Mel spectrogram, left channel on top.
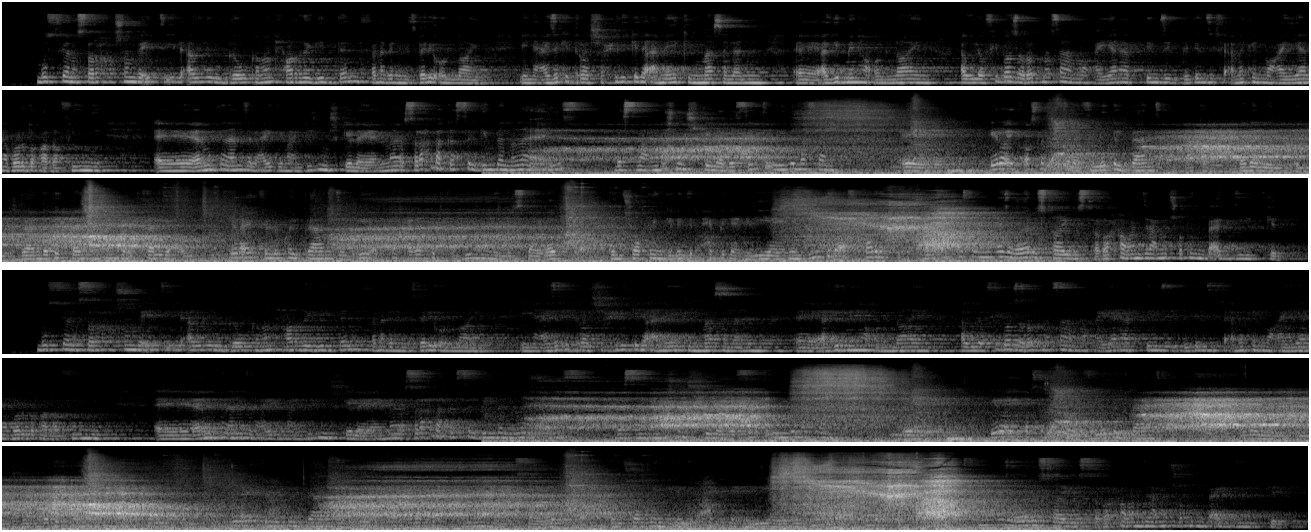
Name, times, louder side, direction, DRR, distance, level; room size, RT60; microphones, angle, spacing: voice 1, 0.3-18.8 19.2-21.5 22.0-22.6 22.9-38.9, left 4 dB, 90° left, 4 dB, 0.4 m, -33 dB
sound 1, 17.9-36.7, right 5 dB, 75° right, 0.4 m, -25 dB
Zipper (clothing), 20.8-33.4, left 1 dB, 10° left, 1.7 m, -38 dB
10.5 x 9.5 x 4.1 m, 2.4 s
head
